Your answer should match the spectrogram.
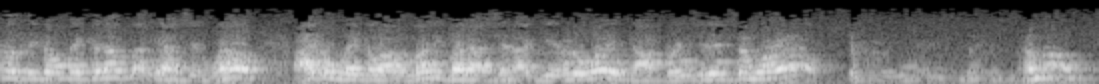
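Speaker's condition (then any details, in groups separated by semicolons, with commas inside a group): No condition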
